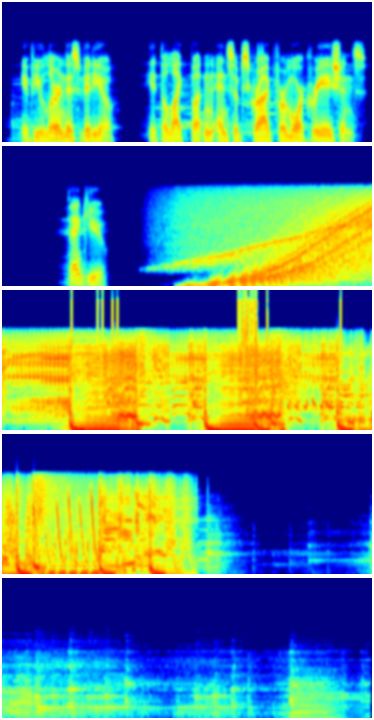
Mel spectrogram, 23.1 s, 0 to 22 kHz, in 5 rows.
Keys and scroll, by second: 0.0-1.1 typing, 1.3 Escape, 4.7 o.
